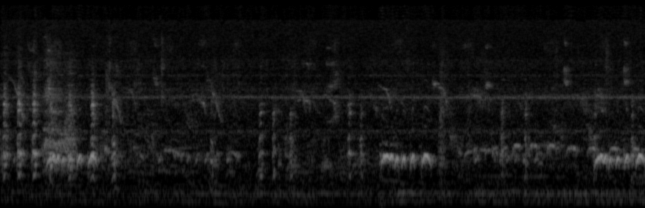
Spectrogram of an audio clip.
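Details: Local zebra dove, a bird that calls often, with an odd, rare, antique and unique voice: quick stuttering trills of mid-pitched cooing notes repeated three times, separated by quieter chatter from other birds.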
